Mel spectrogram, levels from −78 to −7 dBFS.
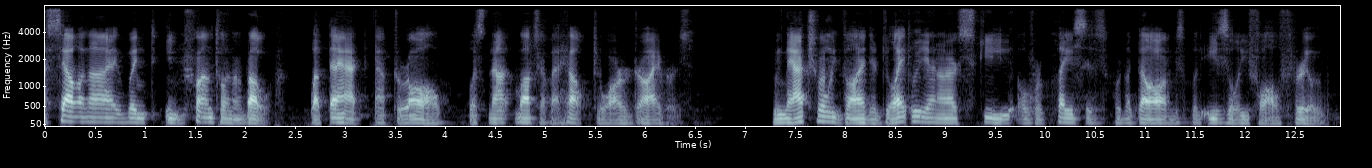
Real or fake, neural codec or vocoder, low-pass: fake; codec, 16 kHz in and 24 kHz out, 0.6 kbps, FireRedTTS-2 codec; 7.2 kHz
